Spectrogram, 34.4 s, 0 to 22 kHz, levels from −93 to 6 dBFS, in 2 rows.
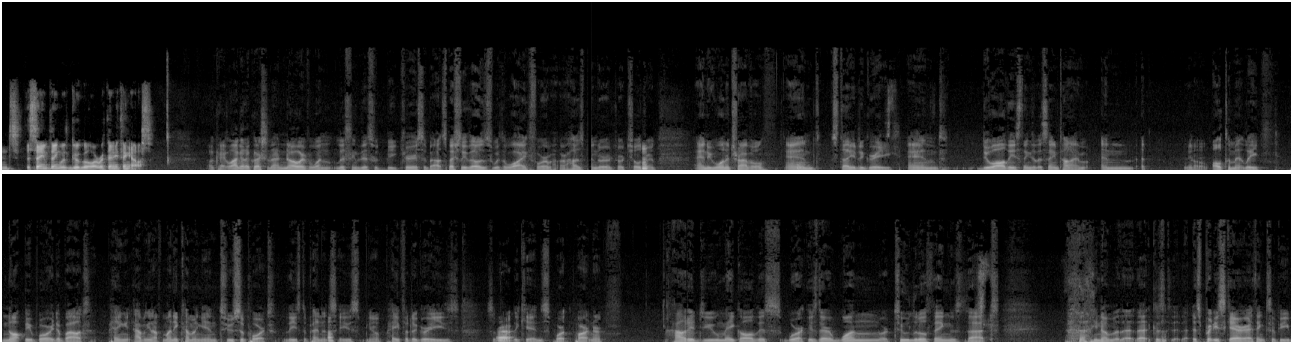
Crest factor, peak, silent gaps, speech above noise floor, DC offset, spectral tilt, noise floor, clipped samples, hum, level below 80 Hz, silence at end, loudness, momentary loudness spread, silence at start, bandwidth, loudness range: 30 dB; -4 dBFS; none; 32 dB; under 0.1%; -4.5 dB/octave; -65 dBFS; under 0.1%; none; -52 dBFS; 0 s; -33 LUFS; 15 LU; 0 s; 16 kHz; 4 LU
